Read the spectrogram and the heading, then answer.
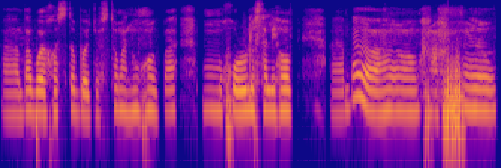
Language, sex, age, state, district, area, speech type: Assamese, female, 18-30, Assam, Darrang, rural, spontaneous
